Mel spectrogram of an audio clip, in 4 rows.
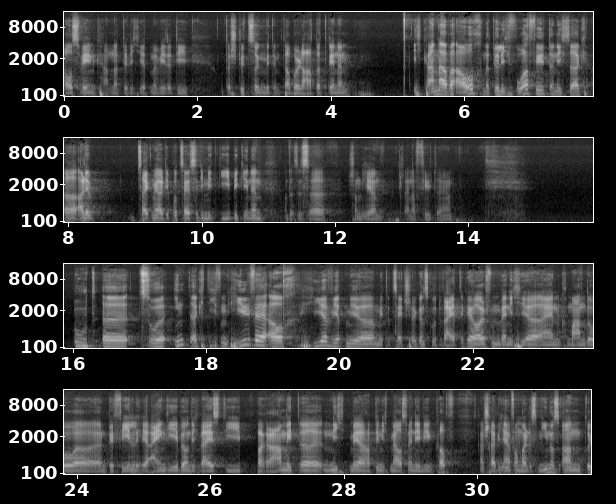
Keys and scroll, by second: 0.1 Tab, 0.1 Tab, 0.3 Tab, 2.4 Escape, 2.8 Escape, 3.9 ctrl+c, 8.1 g, 9.3 Tab, 13.9 ctrl+c, 14.5 ctrl+c, 15.2 Return, 15.4 Return, 18.6-19.4 typing, 21.0 ..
